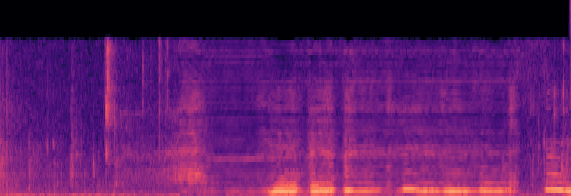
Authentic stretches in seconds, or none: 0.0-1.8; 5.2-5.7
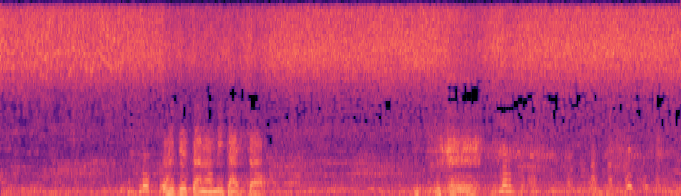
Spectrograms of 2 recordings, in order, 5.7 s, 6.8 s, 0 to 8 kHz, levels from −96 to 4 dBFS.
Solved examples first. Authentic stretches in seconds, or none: 1.3-6.8

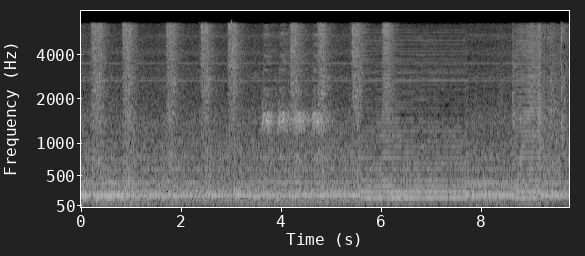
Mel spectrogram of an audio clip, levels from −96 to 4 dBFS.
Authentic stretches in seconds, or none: 0.0-5.6; 7.7-8.7; 9.2-9.8

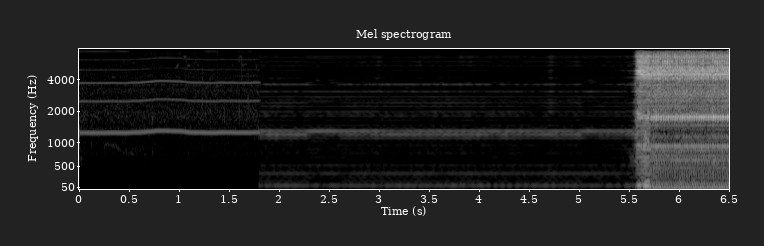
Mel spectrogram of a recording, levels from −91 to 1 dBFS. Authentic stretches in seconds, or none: 0.0-1.8; 5.7-6.5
